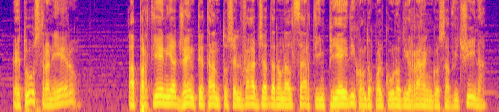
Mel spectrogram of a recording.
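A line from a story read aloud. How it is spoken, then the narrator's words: Brusque voice. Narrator (Italian): disse con voce brusca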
